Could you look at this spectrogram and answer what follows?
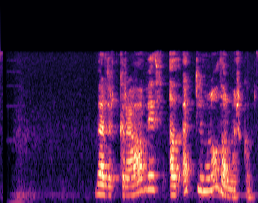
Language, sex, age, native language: Icelandic, female, 50-59, Icelandic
